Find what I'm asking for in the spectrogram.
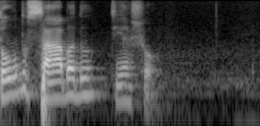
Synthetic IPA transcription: t̪od̪ʊsabɐd̪ʊt̪ĩɲɐʃo̰w

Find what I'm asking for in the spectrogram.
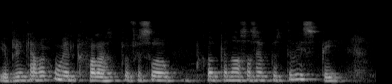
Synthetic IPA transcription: ewbɾĩŋkavɐkõelɪkɪ̥falapɾofesoɾkɐ̃d̪pẽnawsɔsɛvput̪evɛspe

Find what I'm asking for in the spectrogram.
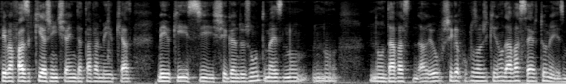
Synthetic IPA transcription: t̪evɪũm̃ɐfazɪkɪaʒẽnt͡ʃɪaĩnd̪ɐt̪avɐmejʊkɪamejʊkɪsɪʃeɡɐ̃nd̪ʊʒũt̪ʊmɐznɐ̃w̃nɐ̰̃w̃ | nɐ̃w̃d̪avɐsaewʃeɡɪɐkõkluzɐ̃w̃d͡ʒɪkɪnɐ̃w̃d̪avɐsɛɾt̪ʊʊmezmʊ

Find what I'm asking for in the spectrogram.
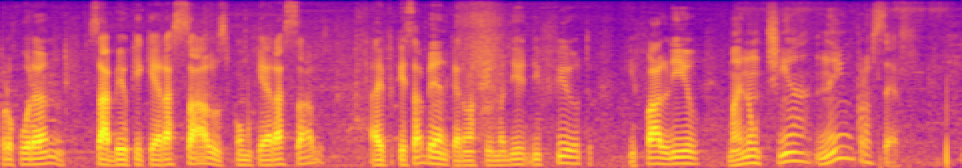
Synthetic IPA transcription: pɾokuɾɐ̃d̪ʊ | sabeʊkekɪɛɾɐasa̰lʊskõmʊkɪɛɾɐasalʊs | a̰iwfi̥kejsabẽnd̪ʊkɪɛɾɐũmɐfiɾmɐd̪ɪd̪ɪfiwt̪ɾʊ | kɪfaliw | mɐznɐ̃w̃t͡ʃĩɲɐnẽj̃ũpɾosɛ̰sʊ̥

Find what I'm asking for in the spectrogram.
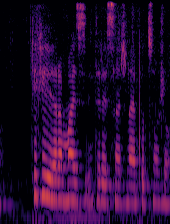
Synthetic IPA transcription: kɪkɪɛɾɐmajzĩnt̪eɾesɐ̃nt͡ʃɪnɐɛpʊkɐd̪ɪ̥sɐ̃w̃ʒɐ̃

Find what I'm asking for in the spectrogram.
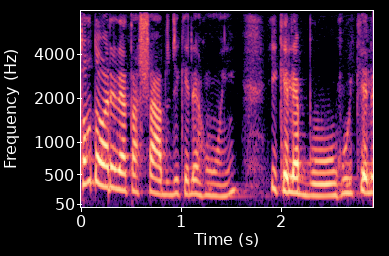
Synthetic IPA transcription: t̪od̪ɐɔɾɐelɪɛt̪aʃad̪ʊd͡ʒɪkɪelɪɛɦũĩ | ɪkɪelɪɛboɦʊɪkɪel

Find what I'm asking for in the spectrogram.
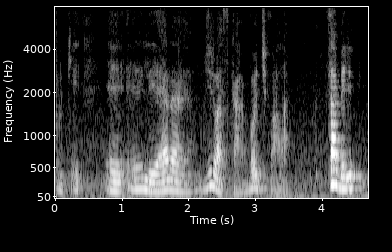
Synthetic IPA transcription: poɾkʰe | ɛelɪɛɾɐd͡ʒɪlaska̰ɾvot͡ʃɪ̥fa̰la̰ | sabɪelɪ

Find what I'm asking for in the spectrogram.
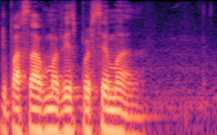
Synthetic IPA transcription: kɪpasavɐũmɐvespoɾsemɐ̃nɐ

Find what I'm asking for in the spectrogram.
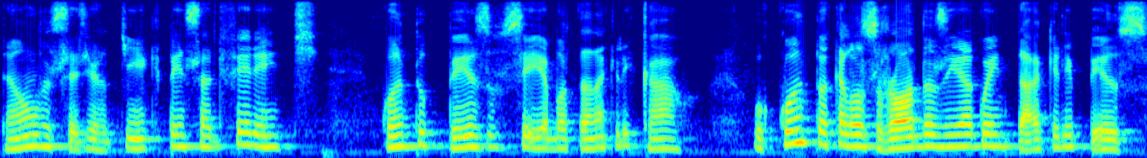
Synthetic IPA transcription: ẽt̪ɐ̃w̃voseʒat͡ʃĩɲɐkɪ̥pẽsaɾd͡ʒifeɾẽnt͡ʃɪ̥ | kwɐ̃nt̪ʊpezʊvoseiɐbot̪aɾnɐkelɪkahʊ | ʊkwɐ̃nt̪ʊakɛlɐzrɔd̪ɐziɐaɡwẽnt̪aɾakelɪpezʊ

